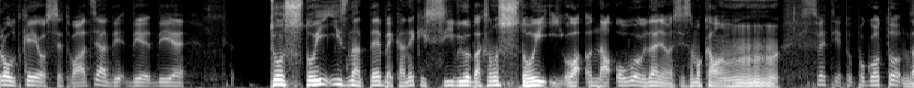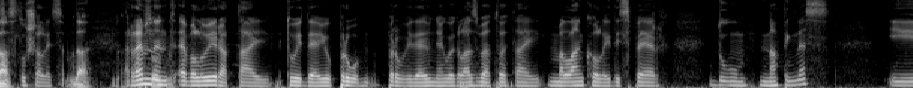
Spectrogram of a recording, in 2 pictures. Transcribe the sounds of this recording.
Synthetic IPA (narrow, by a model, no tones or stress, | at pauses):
ɾolˠt̪kejosːit̪uaːt̪sijaɡd̪eɡd̪jeɡd̪jeje | t̪oːst̪o̞iʔiznad̪̚t̪ebekad̪nekisiʋilˠbaksamosst̪o̞iʔiʔoʔnaʔoʋoeid̪aʎeonasisamokao | sʋet̪ijet̪uːpoɡo̞t̪oʋod̪aaslˠuʃalit̪samaa̰aɾemnent̪eʋoluiːɾat̪aːjt̪uːid̪eːjupr̩ʋupr̩ʋuid̪eːjuɲe̞ɡoʋeɡlˠazbeat̪ojet̪aːjmelaŋkʰolid̪ispeɾd̪uːmnat̪iŋɡnes | i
